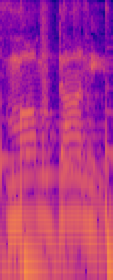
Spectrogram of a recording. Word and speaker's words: Mamdani: And furthermore, the name is Mamdani. M-A-M-D-A-N-I. You should learn how to say it.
